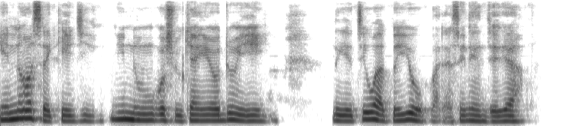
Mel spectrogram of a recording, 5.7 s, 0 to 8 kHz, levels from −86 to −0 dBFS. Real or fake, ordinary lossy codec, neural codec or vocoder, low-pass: fake; none; codec, 16 kHz, 2 kbps, FunCodec, trained on LibriTTS, 25 frames a second; none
